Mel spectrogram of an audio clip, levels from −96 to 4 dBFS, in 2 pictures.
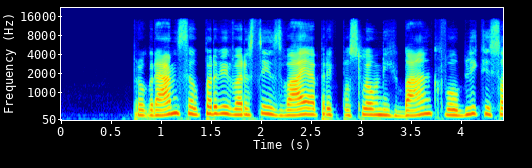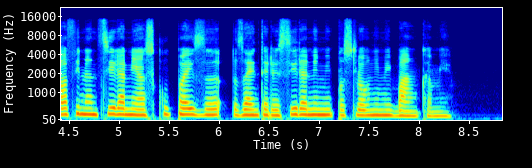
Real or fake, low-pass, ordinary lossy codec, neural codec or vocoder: fake; 14.4 kHz; none; codec, 32 kHz, 1.9 kbps, SNAC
